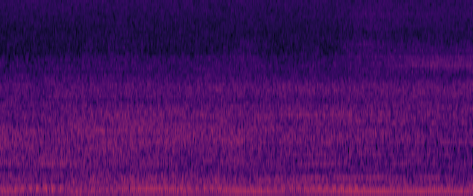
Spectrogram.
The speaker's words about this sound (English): There's the concept of a tractor. Le concept d'un tracteur. That's functioning. Ça, c'est pour fonctionner. If there was no concept, the tractor sound probably wouldn't be there.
